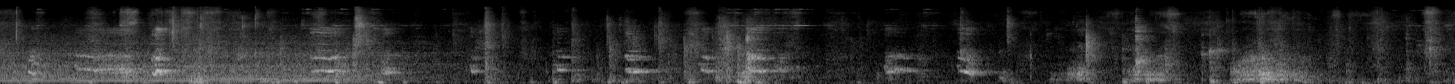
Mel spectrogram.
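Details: Six-week-old Boxer puppies from a litter at play, giving irregular high yips and short whimpers amid scuffling and thumping, several pups calling at once in quick uneven bursts.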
